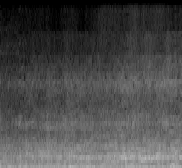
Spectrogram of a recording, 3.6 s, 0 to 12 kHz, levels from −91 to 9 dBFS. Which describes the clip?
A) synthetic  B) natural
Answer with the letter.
A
